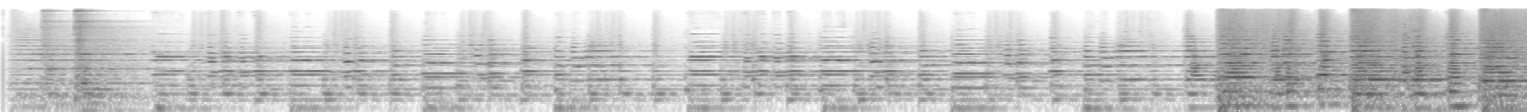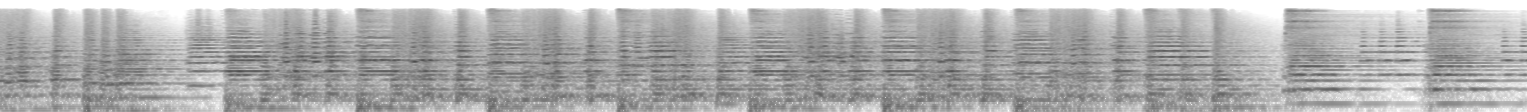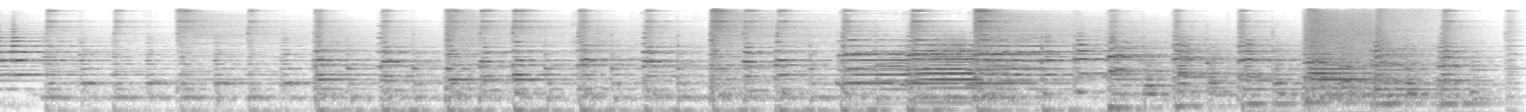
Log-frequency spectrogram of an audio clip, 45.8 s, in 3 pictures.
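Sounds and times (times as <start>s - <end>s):
Persian march music: 0.0s - 45.7s.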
